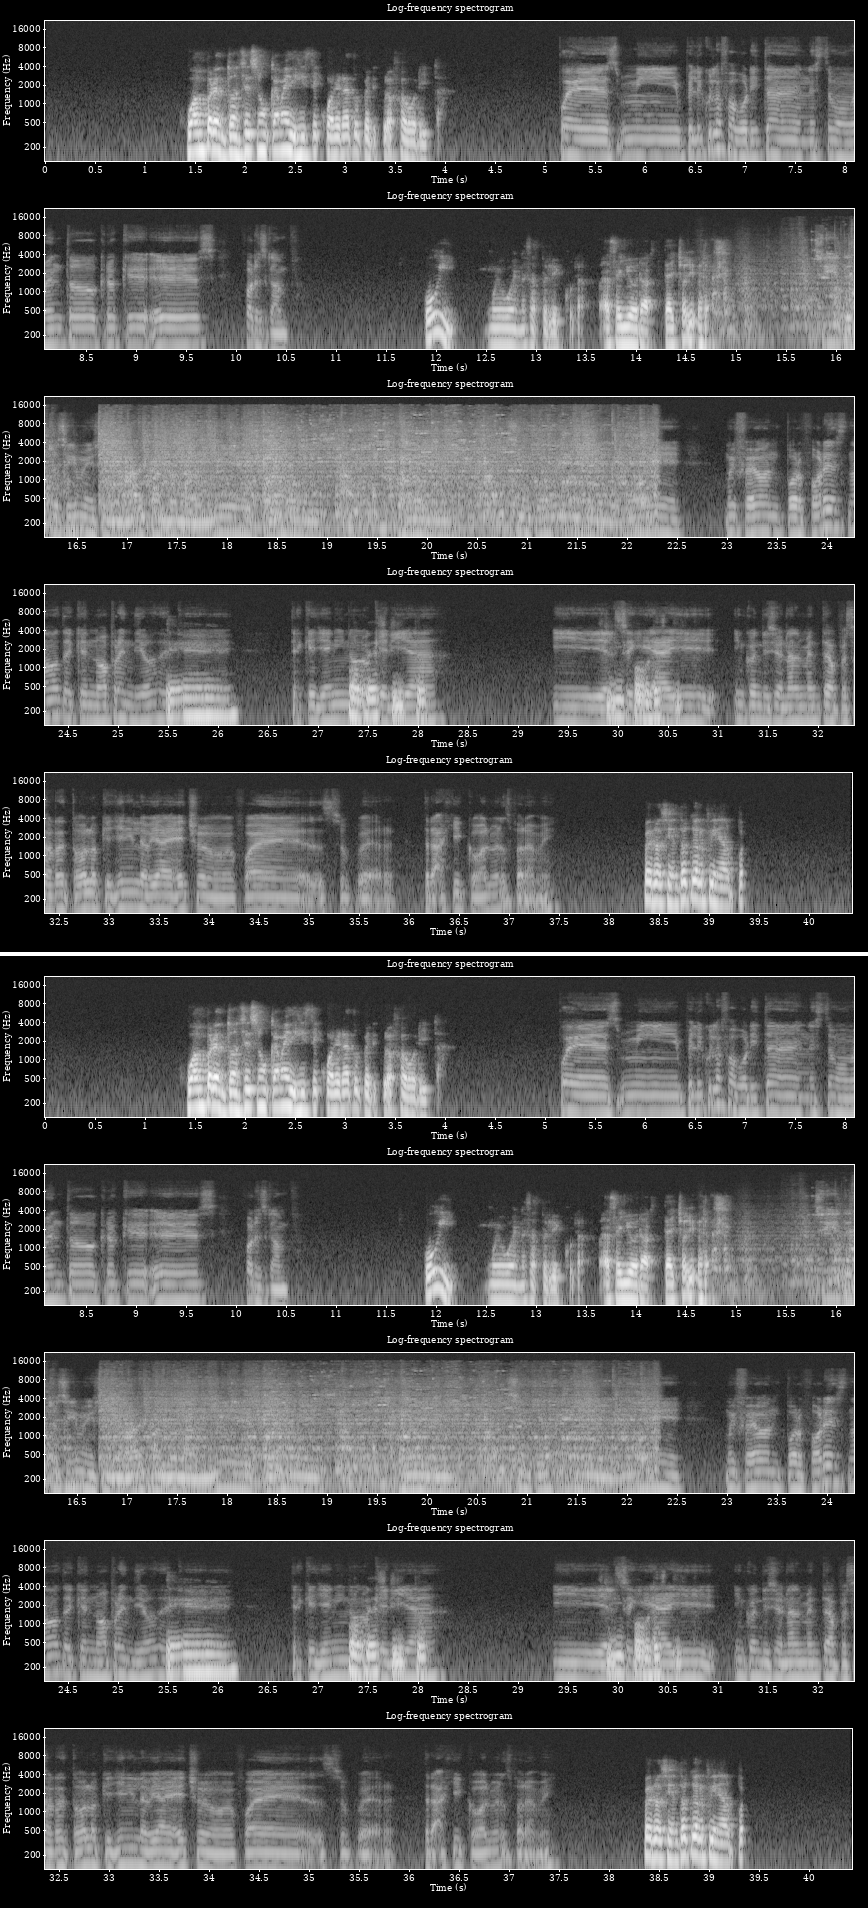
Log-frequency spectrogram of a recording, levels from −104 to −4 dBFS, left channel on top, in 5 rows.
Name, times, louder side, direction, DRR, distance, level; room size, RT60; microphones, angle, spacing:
voice 1, 1.4-3.9 11.9-12.2 12.5-14.9 25.5-26.2 27.3-28.1 29.9-30.5 38.4-39.3, right 1 dB, 5° right, 0.4 m, -19 dB
voice 2, 5.1-9.8 10.1-10.6 15.8-19.0 19.7-20.3 20.8-22.6 23.0-26.2 26.7-28.3 29.4-35.8 36.2-37.5, equal, 20° left, 0.9 m, -33 dB
sound 1, 14.5-22.3, left 3 dB, 90° left, 1.2 m, -30 dB
4.1 x 2.6 x 3.1 m
head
